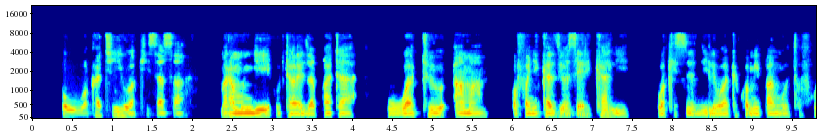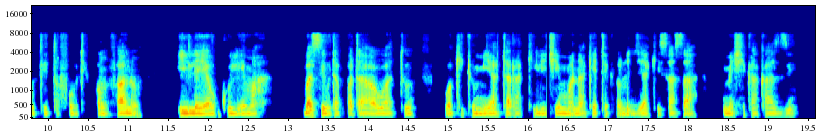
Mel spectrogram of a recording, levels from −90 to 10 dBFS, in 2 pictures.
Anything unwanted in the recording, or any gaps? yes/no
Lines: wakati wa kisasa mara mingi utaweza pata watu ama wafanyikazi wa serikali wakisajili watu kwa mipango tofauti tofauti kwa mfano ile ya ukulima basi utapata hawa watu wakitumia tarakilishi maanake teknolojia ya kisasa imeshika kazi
yes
